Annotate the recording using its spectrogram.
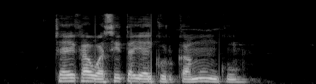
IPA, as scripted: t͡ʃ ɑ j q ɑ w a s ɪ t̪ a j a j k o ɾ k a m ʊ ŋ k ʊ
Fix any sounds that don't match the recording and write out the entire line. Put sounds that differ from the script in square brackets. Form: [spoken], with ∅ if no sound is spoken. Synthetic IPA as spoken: t͡ʃ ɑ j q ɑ w a s ɪ t̪ a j a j k o ɾ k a m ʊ ŋ k ʊ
